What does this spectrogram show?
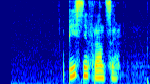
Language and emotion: Russian, neutral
